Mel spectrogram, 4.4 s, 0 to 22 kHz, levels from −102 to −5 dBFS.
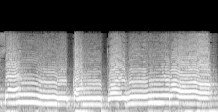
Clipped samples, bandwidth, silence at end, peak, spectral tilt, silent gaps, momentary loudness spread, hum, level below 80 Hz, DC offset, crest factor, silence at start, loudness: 7%; 8 kHz; 0 s; 0 dBFS; -6 dB/octave; none; 2 LU; none; -32 dBFS; under 0.1%; 4 dB; 0 s; -4 LUFS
